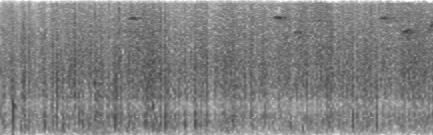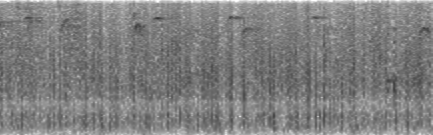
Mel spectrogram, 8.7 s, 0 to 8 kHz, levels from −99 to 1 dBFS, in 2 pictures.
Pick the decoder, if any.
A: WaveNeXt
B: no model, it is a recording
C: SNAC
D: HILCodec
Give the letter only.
B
